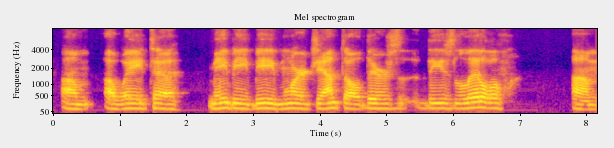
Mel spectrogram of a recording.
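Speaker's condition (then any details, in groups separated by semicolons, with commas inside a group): Primary lateral sclerosis, bulbar onset; upper motor neuron bulbar type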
